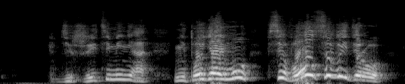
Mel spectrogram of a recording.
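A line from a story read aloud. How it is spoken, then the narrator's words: Shrill squeal. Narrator (Russian): взвизгнул Энси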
